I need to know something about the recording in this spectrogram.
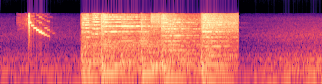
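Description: A chiming game jingle plays as a level is completed.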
